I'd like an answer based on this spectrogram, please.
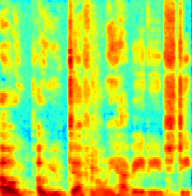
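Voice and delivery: condescending, talking-down tone, faintly accusing. Quoting someone who told them they had ADHD: mock-condescending. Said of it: "She said it in a very condescending way. She said it like".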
